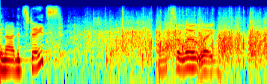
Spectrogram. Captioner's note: audience applauding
